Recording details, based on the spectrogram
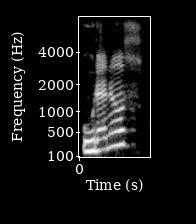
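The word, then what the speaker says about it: Οὐρανός: Omicron, Ypsilon, no se pronuncia O. ¿Sí? Se pronuncia U.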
